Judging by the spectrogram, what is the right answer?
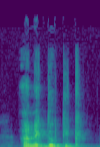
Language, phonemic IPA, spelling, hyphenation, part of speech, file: Dutch, /ˌaː.nɛk.doːˈtik/, anekdotiek, anek‧do‧tiek, noun, Nl-anekdotiek.ogg
- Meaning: anecdotics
